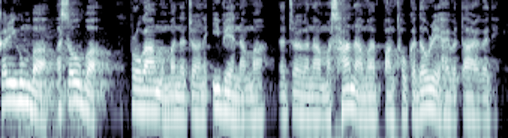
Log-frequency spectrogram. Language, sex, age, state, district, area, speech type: Manipuri, male, 18-30, Manipur, Kakching, rural, spontaneous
